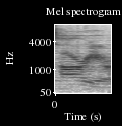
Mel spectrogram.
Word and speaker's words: Tarja: And for those of you that aren't sure why I'm pronouncing it like that, I mean, those of you who are from the kind of northern parts of Europe where she hails from will understand. But keep in mind, the J in her name, which I should explain, her name is spelled Tarja.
